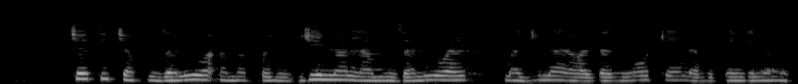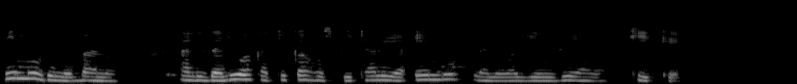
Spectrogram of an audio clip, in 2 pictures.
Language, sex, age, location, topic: Swahili, female, 25-35, Kisii, government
